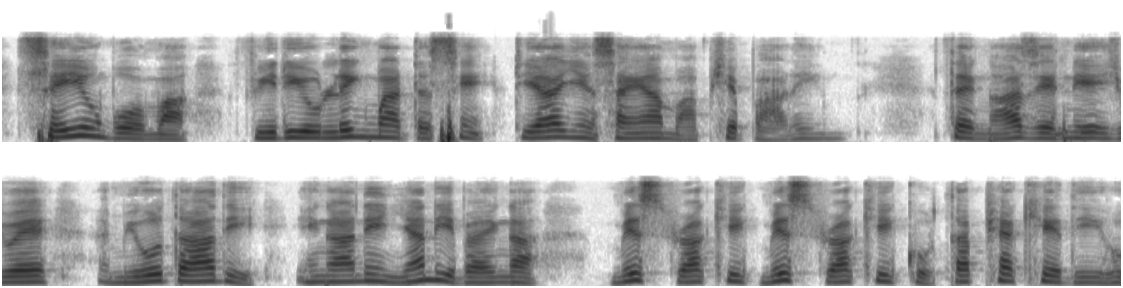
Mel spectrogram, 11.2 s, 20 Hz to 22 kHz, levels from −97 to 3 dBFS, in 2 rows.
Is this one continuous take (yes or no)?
no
